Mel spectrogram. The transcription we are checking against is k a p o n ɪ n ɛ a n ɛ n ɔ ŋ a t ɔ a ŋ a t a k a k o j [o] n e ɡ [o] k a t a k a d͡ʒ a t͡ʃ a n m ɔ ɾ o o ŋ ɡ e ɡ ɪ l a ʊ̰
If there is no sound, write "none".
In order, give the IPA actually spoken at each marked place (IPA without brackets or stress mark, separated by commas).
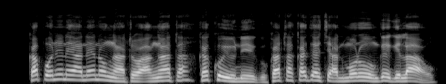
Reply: o, o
